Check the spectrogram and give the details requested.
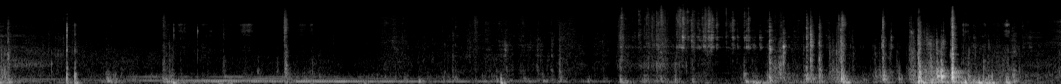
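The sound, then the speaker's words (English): Handled sounds inside a car: a low engine-like hum fades, then clicks, rustling and a car door opening, shuffling and a solid thump as a person gets out of the car. No one speaks. “I'm going to get out of the car.”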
